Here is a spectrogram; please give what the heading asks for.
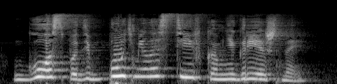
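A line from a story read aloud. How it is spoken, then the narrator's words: Loud exclamation in sleep. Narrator (Russian): Она громко воскликнула во сне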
